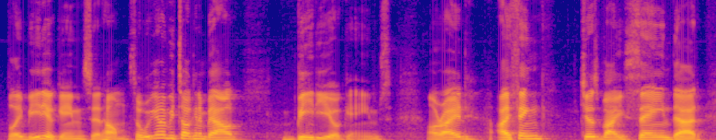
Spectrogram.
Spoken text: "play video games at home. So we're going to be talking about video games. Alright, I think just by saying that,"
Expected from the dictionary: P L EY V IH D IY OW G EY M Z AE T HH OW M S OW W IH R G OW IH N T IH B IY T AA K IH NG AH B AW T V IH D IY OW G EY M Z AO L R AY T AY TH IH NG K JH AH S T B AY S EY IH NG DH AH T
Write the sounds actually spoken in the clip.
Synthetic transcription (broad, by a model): P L EY V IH D IY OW G EY M Z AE T HH OW M S OW W IH R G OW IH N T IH B IY T AA K IH NG AH B AW T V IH D IY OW G EY M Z AO L R AY T AY TH IH NG K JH AH S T B AY S EY IH NG DH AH T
